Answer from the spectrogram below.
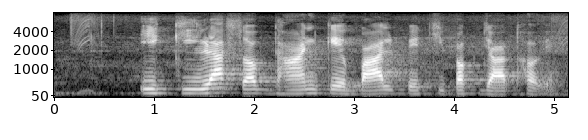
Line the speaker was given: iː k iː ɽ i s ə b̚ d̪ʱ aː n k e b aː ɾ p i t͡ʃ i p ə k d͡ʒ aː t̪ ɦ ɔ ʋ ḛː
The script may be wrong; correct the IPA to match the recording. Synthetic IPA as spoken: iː k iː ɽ a s ə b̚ d̪ʱ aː n k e b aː l p e t͡ʃ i p ə k d͡ʒ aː t̪ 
